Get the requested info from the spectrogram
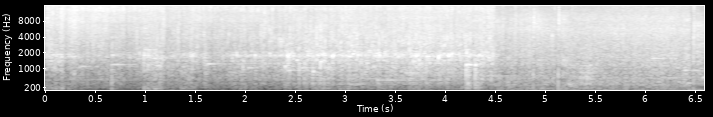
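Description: Strips of food deep-frying in hot oil in a wok: a steady sizzle. A spatula stirs them, with a couple of brief knocks against the wok.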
